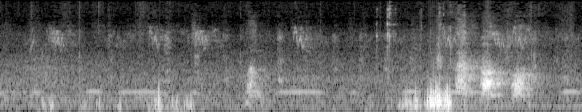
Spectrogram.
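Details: A pit bull playing with a bull terrier gives rough, throaty play growls that swell into louder grumbling bursts.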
